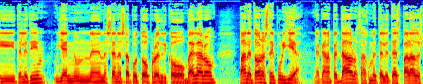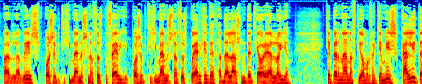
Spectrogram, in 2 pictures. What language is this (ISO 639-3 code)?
ell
